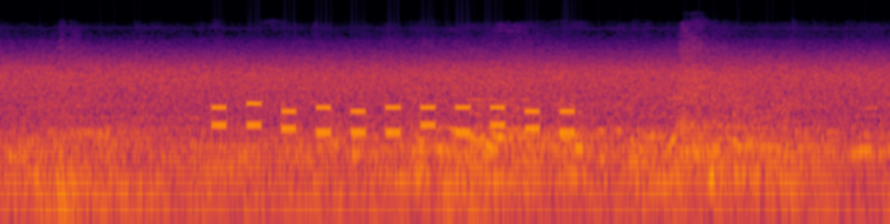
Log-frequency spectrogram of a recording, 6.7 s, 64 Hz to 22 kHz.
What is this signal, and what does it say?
DTMF, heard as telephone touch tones, dialled by machine, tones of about 120 ms, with radio hiss and the noise of a crowd indoors. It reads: 89421282841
